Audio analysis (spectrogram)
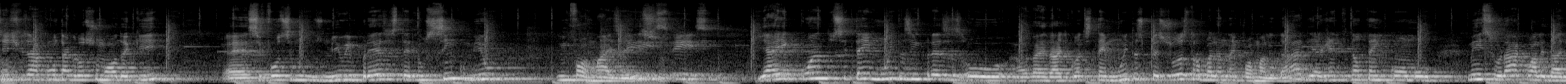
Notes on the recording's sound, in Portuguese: Este terceiro episódio foi gravado na palestra. Na palestra que faz parte do ciclo promovido com intuito de capacitar cada vez mais o varejo de Brejo Santo.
